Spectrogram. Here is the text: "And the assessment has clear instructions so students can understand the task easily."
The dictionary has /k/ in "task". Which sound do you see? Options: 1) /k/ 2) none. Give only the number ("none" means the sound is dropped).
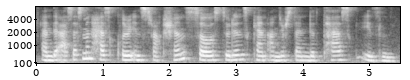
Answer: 1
